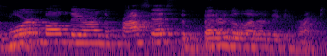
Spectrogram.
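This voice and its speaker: Her voice is a woman's, high in pitch. Audible room echo surrounds it. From US mainland, Japanese-American. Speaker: college admissions counselor. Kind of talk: workshop talk. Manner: fast; casual, direct.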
